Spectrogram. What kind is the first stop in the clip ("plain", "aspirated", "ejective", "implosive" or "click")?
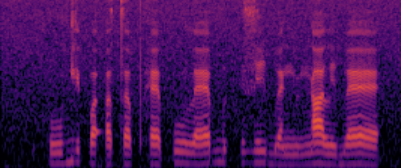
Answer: plain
